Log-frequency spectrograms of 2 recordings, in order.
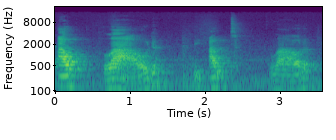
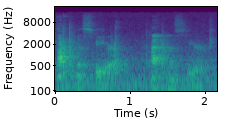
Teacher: i don't pronounce the t it's replaced by a glottal stop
